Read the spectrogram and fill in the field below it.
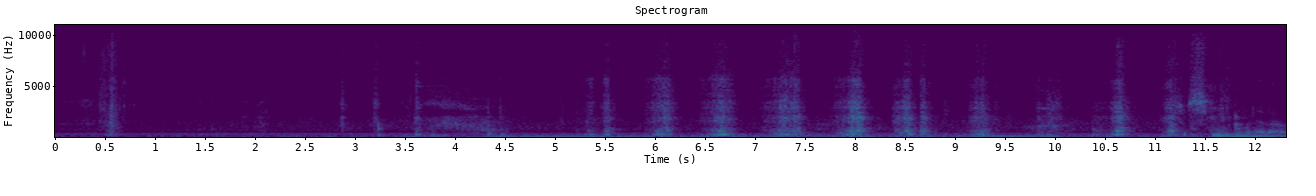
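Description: A wooden eagle carving is smoothed by hand with a rasp or abrasive, giving a close run of rhythmic scraping strokes that grow steadier and louder toward the end.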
